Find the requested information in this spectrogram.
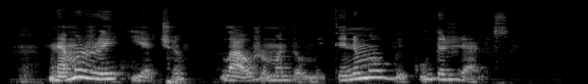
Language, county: Lithuanian, Vilnius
